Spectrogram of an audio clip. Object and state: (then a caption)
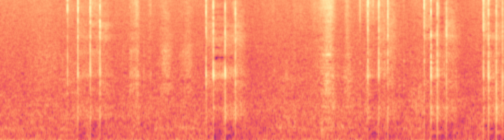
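Wooden hairbrush. Long nails tap and scratch the wooden back of a striped wooden paddle hairbrush held in hand. Clusters of sharp, bright clicks alternate with softer scraping swishes over a low, steady background hum.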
